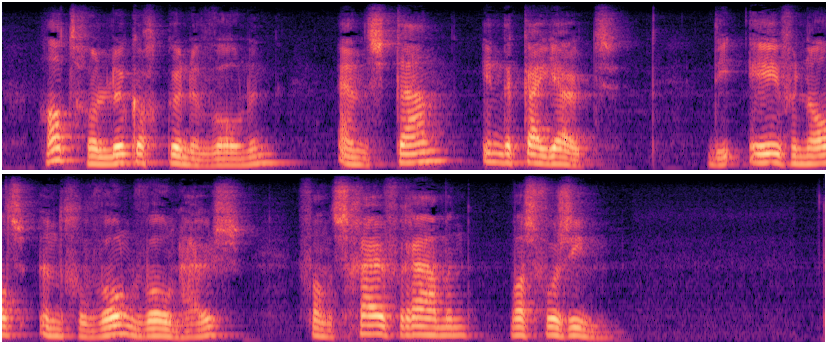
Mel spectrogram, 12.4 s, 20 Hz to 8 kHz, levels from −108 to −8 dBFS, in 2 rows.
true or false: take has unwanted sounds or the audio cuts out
false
